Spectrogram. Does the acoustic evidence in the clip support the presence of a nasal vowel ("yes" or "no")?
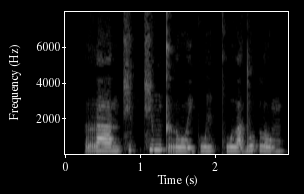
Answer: no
